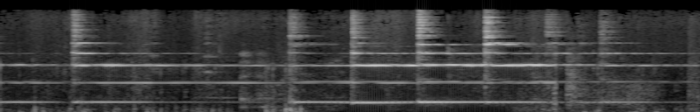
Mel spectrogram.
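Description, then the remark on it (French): Cowbells on grazing cattle clang at uneven intervals, their ringing tones overlapping and lingering between strikes, steady in loudness, with a low rumble underneath and no talking. “Voilà des belles cloches.”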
